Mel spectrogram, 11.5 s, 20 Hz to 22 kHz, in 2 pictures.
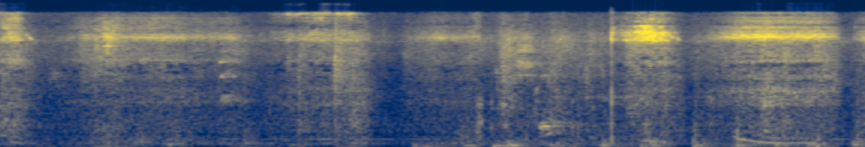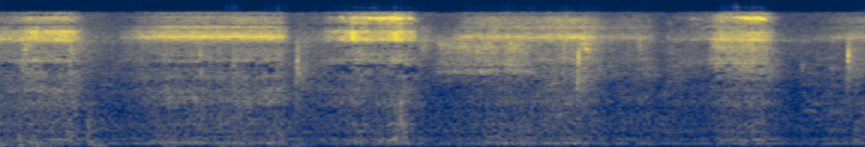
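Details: A 4.5-month-old baby asleep makes repeated soft, rattly snorting breaths with some whistly noise: infant snoring.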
